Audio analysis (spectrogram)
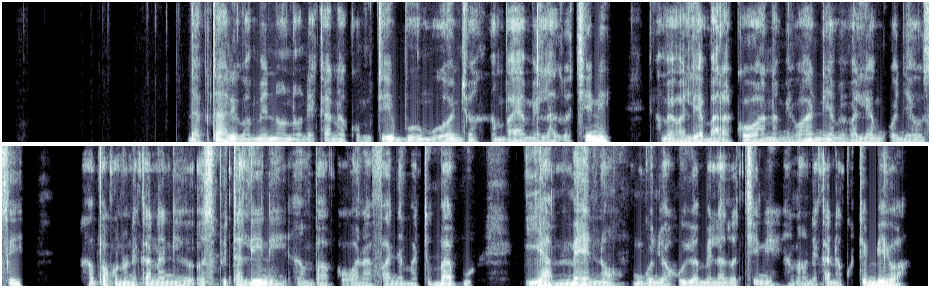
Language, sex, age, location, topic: Swahili, male, 25-35, Kisumu, health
